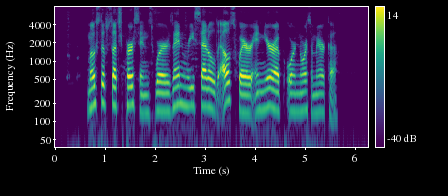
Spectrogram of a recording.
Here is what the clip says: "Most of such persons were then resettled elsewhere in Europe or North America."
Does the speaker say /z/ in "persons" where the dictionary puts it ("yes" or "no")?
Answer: yes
